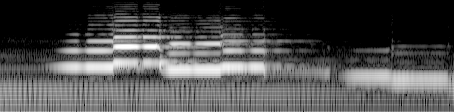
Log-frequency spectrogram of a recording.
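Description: Clarinet playing a quick phrase of notes that step up and down about half a second in, then a slower falling line near the end, over held low notes.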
